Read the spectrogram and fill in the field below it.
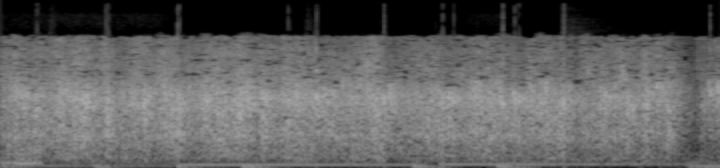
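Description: Loud, steady audience applause, dense clapping from a large crowd that carries on throughout and dips slightly near the end.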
